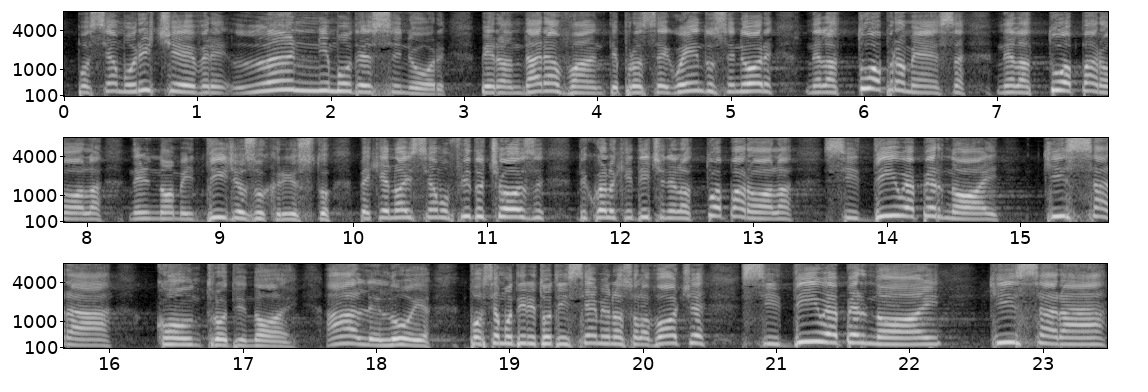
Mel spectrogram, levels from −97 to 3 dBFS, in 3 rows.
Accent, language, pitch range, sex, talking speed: Brazilian, Italian, 220-275 Hz, male, 150 wpm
